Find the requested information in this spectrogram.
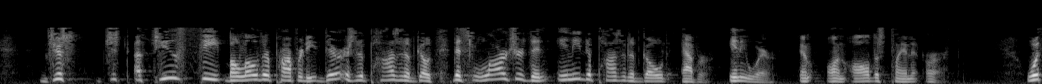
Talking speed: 175 wpm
